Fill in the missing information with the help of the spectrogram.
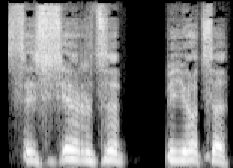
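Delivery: high, slow stammering gasp; breathless stammer. Acted. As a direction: stammer out in shock. Old man overwhelmed, stammering.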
